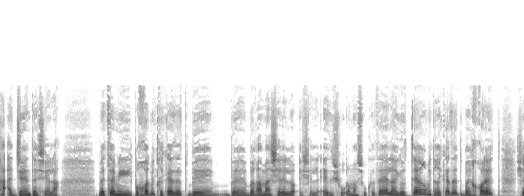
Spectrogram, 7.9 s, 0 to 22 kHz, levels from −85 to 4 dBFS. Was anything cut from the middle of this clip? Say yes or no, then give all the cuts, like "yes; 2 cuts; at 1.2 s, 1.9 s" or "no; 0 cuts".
yes; 1 cut; at 5.2 s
